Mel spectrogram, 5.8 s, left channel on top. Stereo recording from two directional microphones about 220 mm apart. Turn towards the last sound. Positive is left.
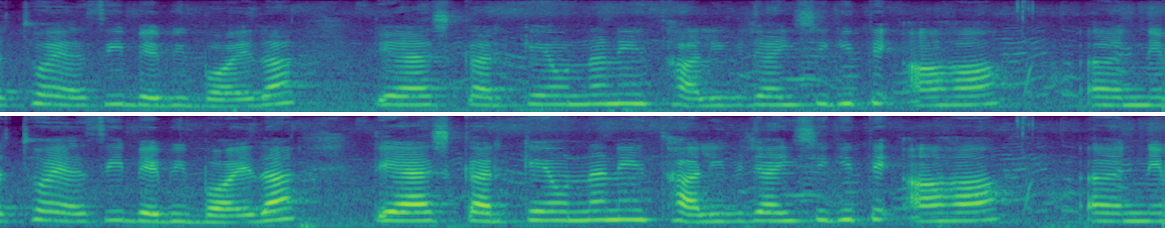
turn(degrees=-15)  # may be behind; listen again after turning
